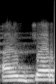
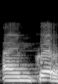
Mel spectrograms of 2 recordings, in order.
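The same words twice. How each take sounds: First: एंचर with a "ch" sound; wrong pronunciation. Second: Said in the usual way. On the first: Shown as a demonstration. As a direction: put ch in place of k in एंचर. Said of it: "तो है नहीं". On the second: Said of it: "एच का बिल्कुल भी sound नहीं है".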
